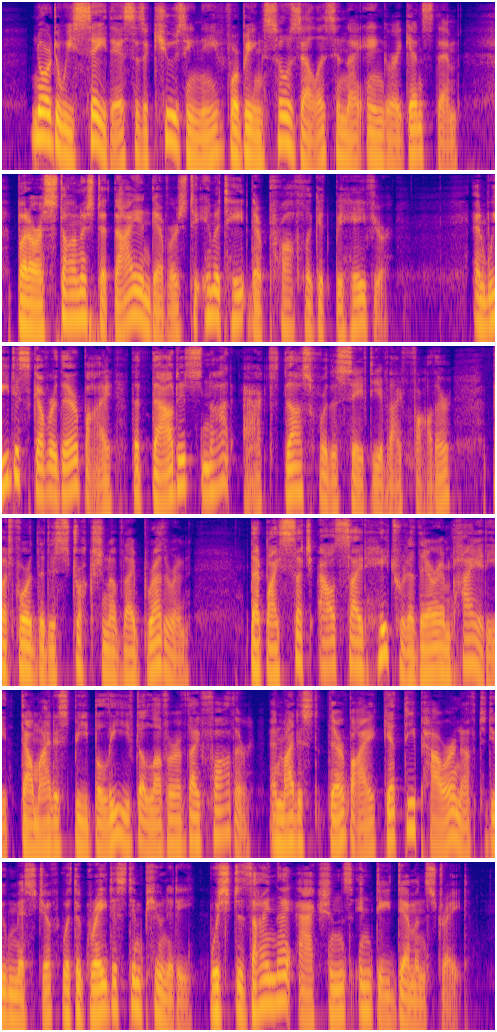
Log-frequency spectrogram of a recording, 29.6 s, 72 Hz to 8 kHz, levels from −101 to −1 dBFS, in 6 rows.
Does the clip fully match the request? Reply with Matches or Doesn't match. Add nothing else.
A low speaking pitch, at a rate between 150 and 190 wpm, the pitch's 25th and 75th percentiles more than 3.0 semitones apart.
Matches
